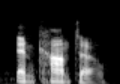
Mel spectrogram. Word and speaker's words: Encanto: You're calling it Encanto? – Yeah. – I believe it's Encanto. And I'm sure I'm butchering it, but there's no H after the C, sir.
